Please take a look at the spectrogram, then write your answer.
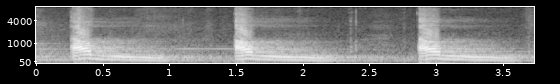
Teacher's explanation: صوت الضاد رخو، يعني قابل للمط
